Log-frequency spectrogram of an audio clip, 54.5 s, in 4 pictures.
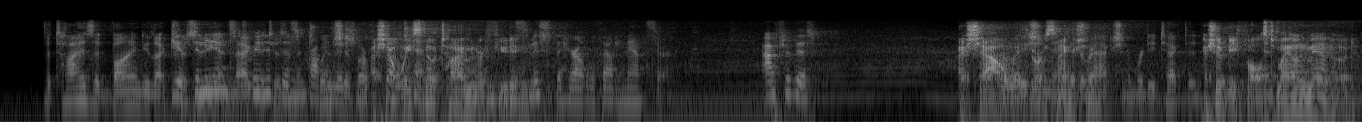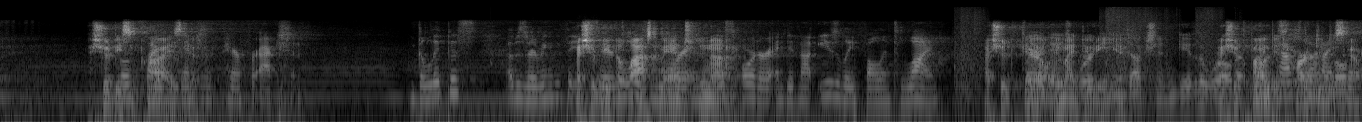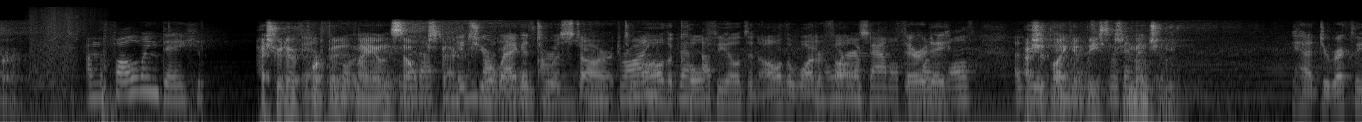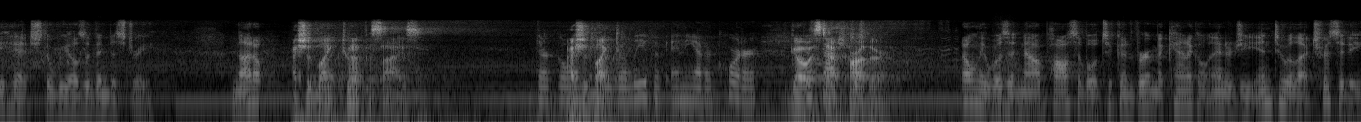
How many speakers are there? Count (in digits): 3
